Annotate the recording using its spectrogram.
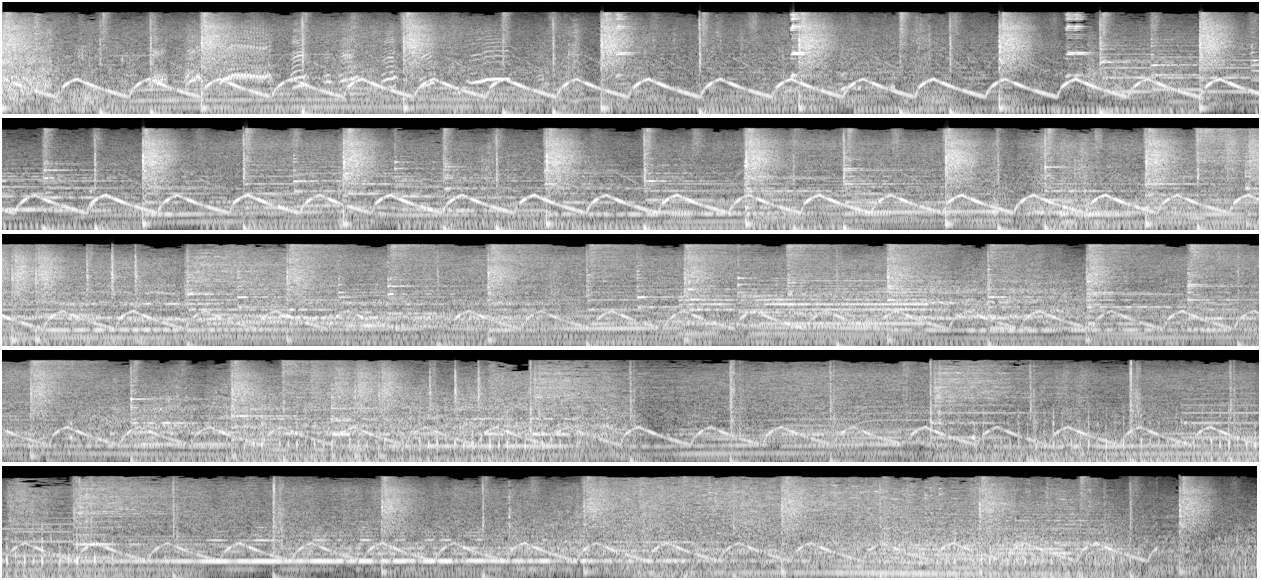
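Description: A cartoon police car siren in a fast, repeating rising-and-falling yelp, plainest in the first ten seconds or so, over background music with a steady beat.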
